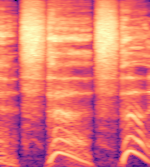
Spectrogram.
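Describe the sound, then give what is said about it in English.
A voice imitates the heavy, labored breathing of lineman Larry Allen pulling during a football play: two cycles of loud, hissing inhales, each followed by a strained, groaning exhale, in a steady rhythm with no other sounds. “I can hear him breathing. He's a dump truck, dude. You can hear him breathing. Right? So I start breathing.”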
